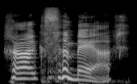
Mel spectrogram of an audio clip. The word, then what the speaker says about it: Chag Sameach: Chag Sameach. – Chag Sameach.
